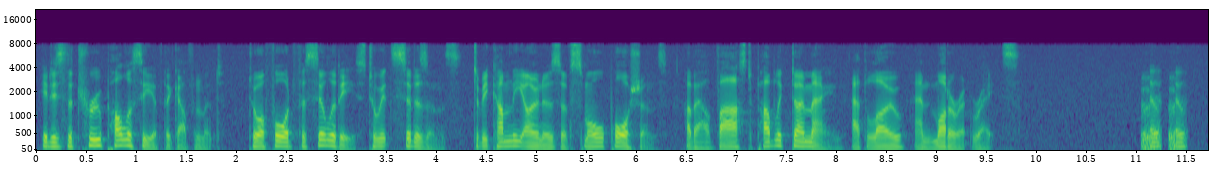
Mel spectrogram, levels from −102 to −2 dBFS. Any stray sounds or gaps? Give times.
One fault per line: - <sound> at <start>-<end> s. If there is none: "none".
- laugh at 11.0-11.5 s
